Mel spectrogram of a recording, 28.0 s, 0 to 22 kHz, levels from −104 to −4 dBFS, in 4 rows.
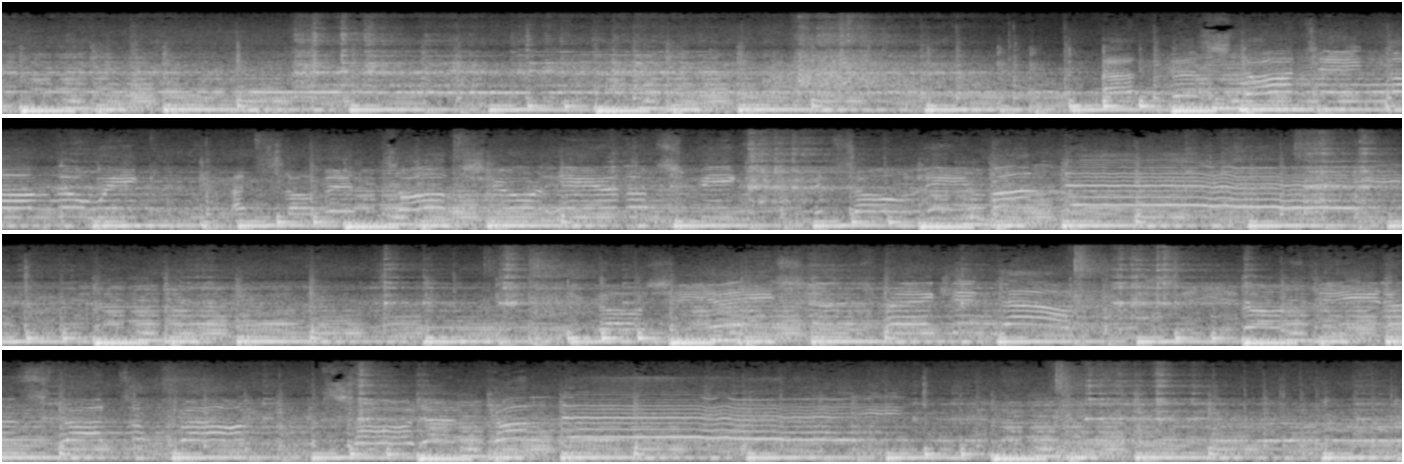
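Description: No technical faults are audible anywhere in the recording.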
